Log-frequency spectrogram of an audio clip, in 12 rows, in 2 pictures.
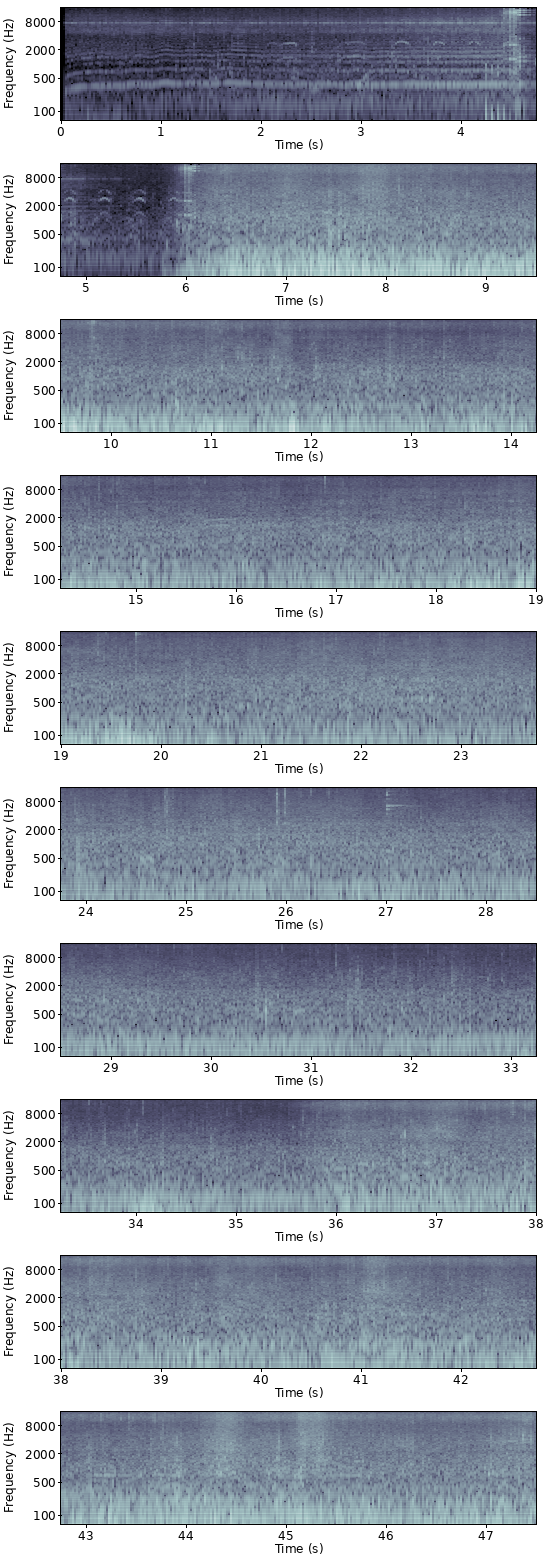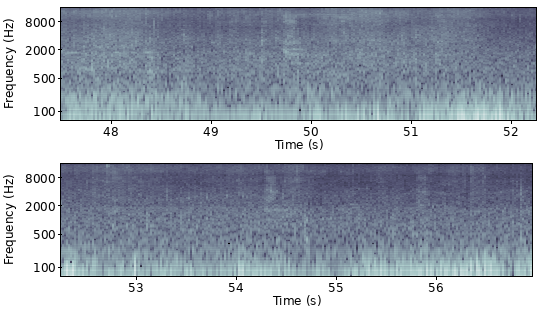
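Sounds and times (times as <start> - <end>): motorboat engine: 0.0 - 56.9
water rushing: 0.0 - 56.9
wind buffeting microphone: 5.8 - 56.9.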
